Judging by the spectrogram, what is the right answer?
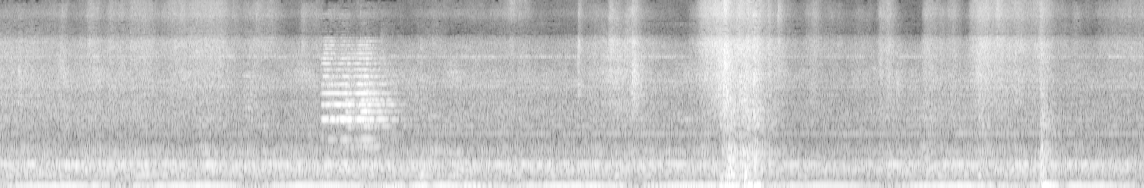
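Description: A steady low hum, with a brief high-pitched beep about three seconds in and a couple of knocks later on.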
